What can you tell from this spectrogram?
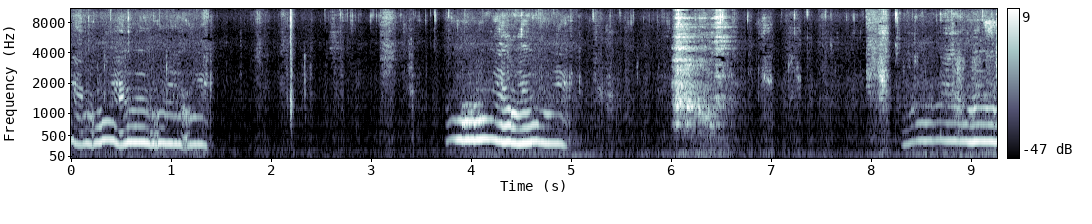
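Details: Angry kittens guard their meal with three long, loud, warbling growls, each about a second. They waver in pitch with strong harmonics and come a few seconds apart, with scuffling noises between them.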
